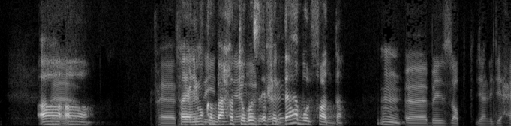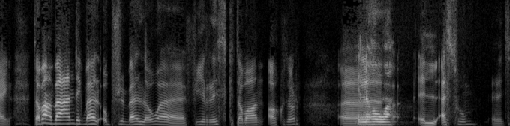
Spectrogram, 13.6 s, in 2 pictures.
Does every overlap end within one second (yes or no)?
no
